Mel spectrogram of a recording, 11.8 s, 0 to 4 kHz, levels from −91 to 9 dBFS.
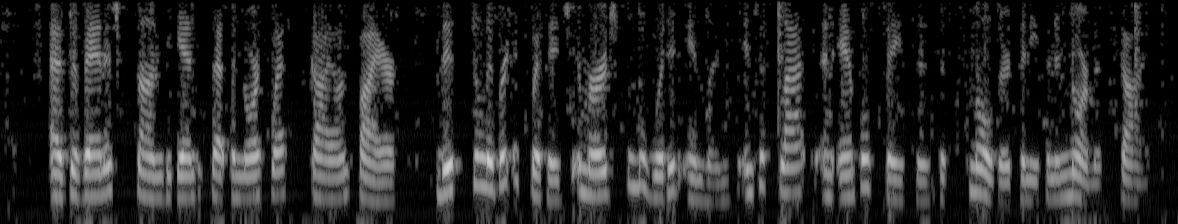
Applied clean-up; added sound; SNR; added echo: classical method spectral subtraction.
